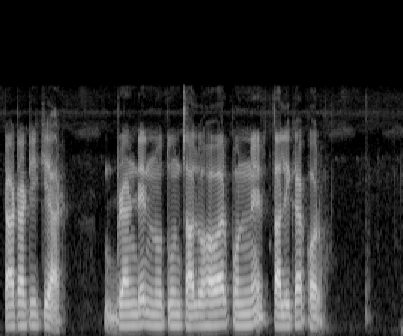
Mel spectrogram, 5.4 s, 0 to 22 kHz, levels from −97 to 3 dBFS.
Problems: none marked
